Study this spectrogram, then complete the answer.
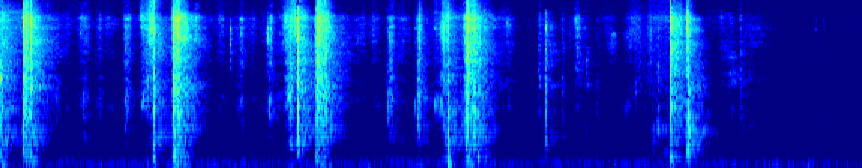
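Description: Playing cards shuffle and slap together in quick bursts.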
